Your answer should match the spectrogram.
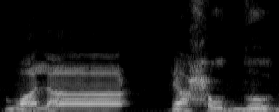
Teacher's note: And in the La there is Alif Madda. Alif is coming after Fatha sign. We long here 1 second.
